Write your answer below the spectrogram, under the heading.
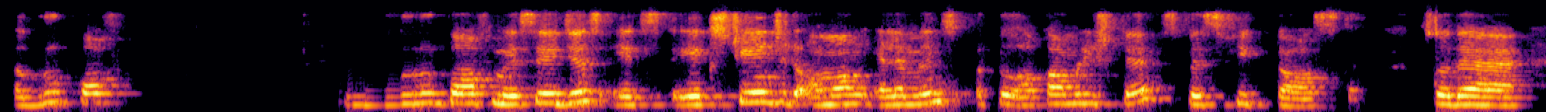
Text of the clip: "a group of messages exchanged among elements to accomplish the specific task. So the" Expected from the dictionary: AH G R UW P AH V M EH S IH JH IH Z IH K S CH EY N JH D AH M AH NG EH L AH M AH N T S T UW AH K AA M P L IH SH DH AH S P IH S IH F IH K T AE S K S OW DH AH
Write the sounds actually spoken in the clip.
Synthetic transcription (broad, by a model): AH G R UW P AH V M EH S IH JH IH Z IH K S CH EY N JH D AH M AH NG EH L AH M AH N T S T UW AH K AA M P L IH SH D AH S P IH S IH F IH K T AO S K S OW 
